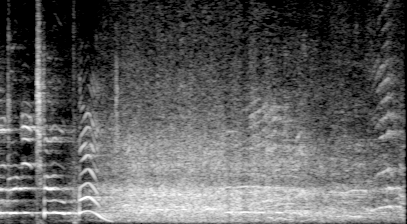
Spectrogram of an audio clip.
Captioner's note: audience laughing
